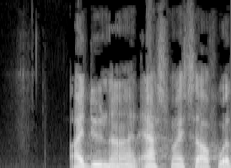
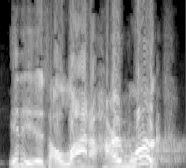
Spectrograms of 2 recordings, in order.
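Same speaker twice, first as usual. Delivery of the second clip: loud, higher-pitched insistence; raised voice punching every word; emphatic preaching; 5 semitones higher, 6 dB louder than usual. Real, not acted. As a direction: drive it home at a near shout. Preacher driving home his point.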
